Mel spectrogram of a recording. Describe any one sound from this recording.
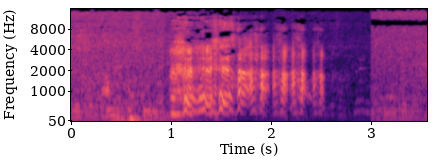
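Young women laugh loudly.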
